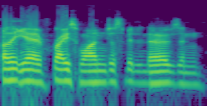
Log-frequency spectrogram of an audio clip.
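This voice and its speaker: A man's voice: medium pitch, little pitch movement, a little fast, pushed and bright, clear, resonant tone, dry recording. A young man with a New Zealand accent, a sim racing driver talking casually in a push-to-talk group voice chat, rambling with lots of "um"s. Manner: easygoing, rambling, many "um"s and restarts. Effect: heard over a push-to-talk group voice chat. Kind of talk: casual post-race chat.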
